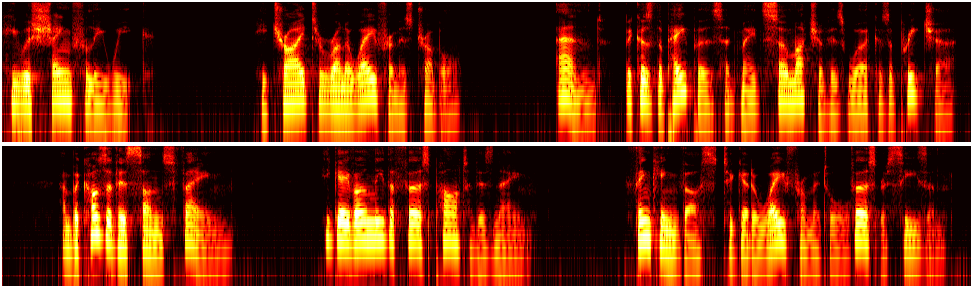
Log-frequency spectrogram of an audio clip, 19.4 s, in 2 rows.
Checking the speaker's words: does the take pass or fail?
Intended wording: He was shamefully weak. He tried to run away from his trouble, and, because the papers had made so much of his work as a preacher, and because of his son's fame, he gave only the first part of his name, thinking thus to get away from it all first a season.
pass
